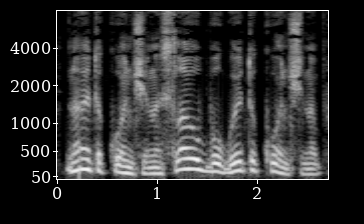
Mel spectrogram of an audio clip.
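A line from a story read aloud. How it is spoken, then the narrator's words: Whisper. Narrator (Russian): прошептал он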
